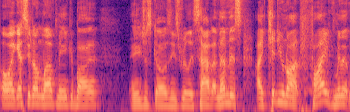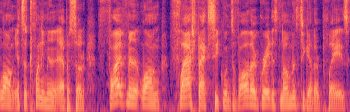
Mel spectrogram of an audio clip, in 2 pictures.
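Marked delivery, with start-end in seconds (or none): 0.0-1.5 put-on guilt-tripping child voice, higher pitch. Acting out a fourth grader manipulating a boyfriend: imitating a manipulative fourth grader. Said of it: "fourth grader manipulating their, like, boyfriend".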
